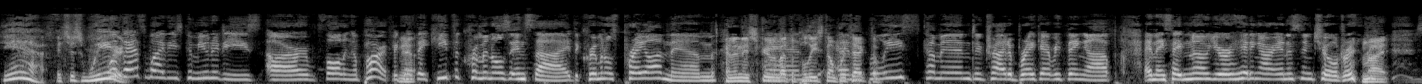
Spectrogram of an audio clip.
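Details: Adult speaker; fluent speech.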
